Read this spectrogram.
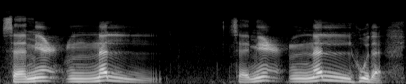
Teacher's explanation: يبقى اخر الف في كلمه سمعنا حذف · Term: التقاء الساكنين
